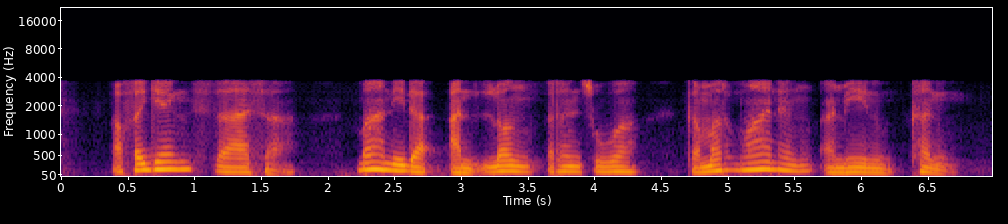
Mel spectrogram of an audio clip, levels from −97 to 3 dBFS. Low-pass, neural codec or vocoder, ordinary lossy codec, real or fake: 3.6 kHz; codec, 16 kHz, about 1 kbps, DyCAST, with the encoder's durations; none; fake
